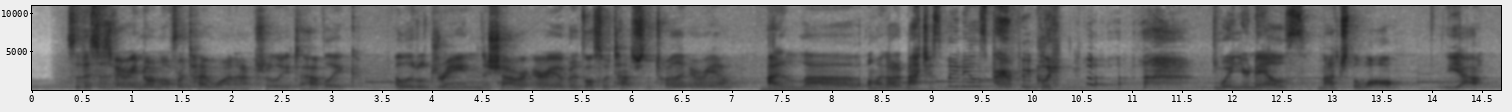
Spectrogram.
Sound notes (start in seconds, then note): 10.0 giggles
